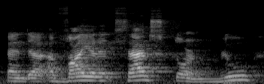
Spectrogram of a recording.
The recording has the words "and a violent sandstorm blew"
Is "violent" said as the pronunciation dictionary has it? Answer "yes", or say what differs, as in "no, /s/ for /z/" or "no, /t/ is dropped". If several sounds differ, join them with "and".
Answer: yes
